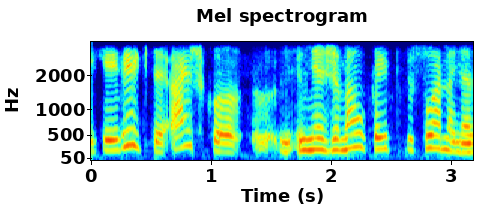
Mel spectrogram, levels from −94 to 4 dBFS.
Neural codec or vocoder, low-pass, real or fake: codec, 16 kHz in and 24 kHz out, 1.1 kbps, FireRedTTS-2 codec; 3.6 kHz; fake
